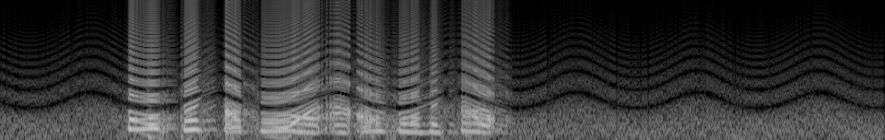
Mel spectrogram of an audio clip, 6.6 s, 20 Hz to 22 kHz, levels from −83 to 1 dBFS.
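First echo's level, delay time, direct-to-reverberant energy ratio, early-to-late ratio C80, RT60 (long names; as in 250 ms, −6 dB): −16.5 dB, 134 ms, no reverb audible, no reverb audible, no reverb audible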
